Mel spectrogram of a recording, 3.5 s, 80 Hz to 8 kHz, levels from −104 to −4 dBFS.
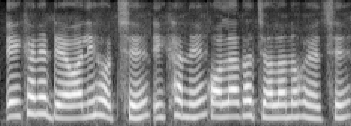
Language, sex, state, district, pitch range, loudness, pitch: Bengali, female, West Bengal, Purulia, 285-330 Hz, -14 LUFS, 305 Hz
